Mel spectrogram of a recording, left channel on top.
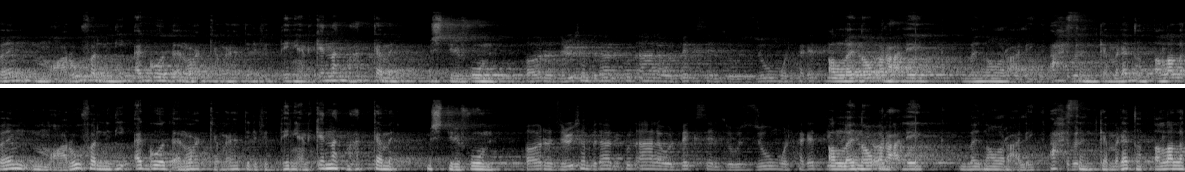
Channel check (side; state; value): left; noise; rumble, 24 dB below the sound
